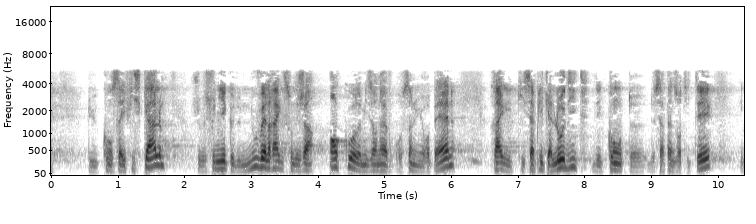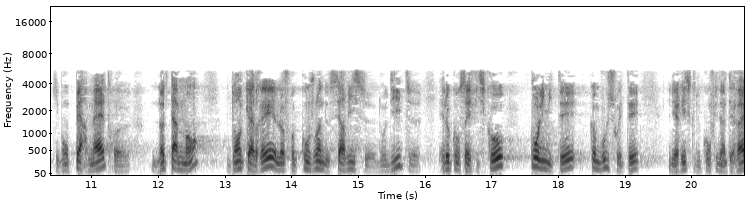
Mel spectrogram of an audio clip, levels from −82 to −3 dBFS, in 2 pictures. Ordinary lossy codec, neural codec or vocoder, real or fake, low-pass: none; none; real; 5.4 kHz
